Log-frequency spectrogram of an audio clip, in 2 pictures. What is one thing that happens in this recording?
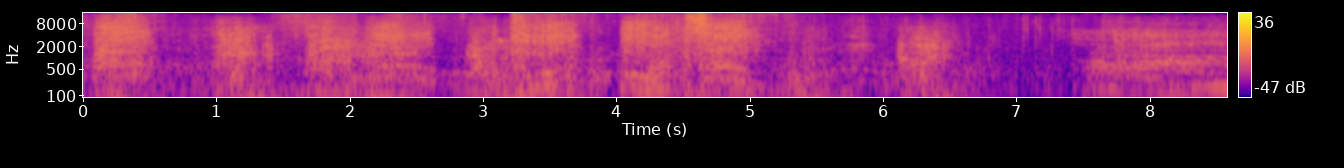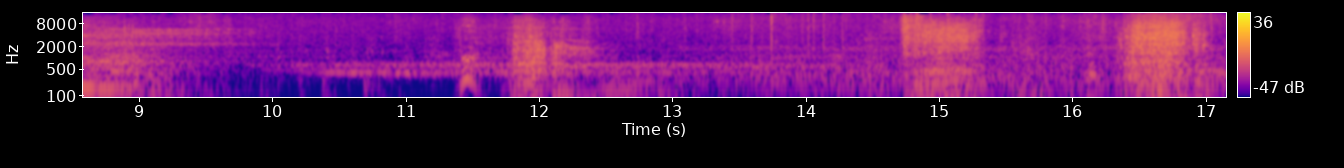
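A sword swishes and strikes against a large creature in a fight.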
